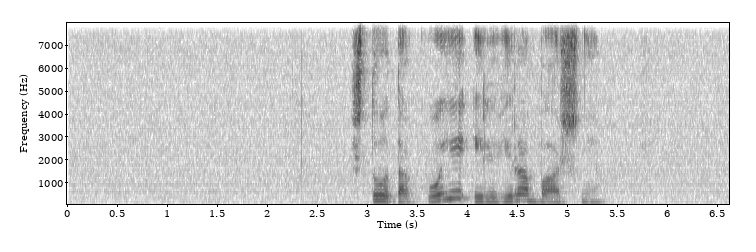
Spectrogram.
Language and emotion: Russian, neutral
